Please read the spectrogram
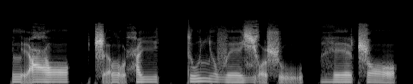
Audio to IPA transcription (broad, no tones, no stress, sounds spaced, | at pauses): l ḛ ʕ ɔ | ʈ͡ʂ ḛ lˠ ṵ ħ iː tː u ʎ ɤ v eː ʑ ɔ̰ ʂ ṵ | ɦ eː ʈ͡ʂ ɔ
